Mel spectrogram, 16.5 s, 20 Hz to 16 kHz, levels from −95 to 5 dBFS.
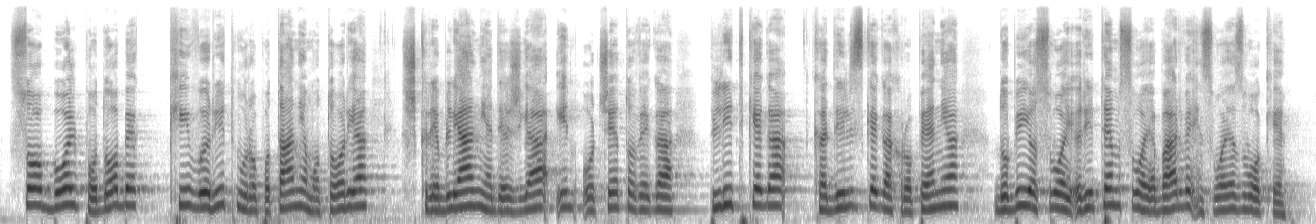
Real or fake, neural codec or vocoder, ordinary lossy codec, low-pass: fake; vocoder, 44.1 kHz, 128 mel bands, Pupu-Vocoder; none; 14.4 kHz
